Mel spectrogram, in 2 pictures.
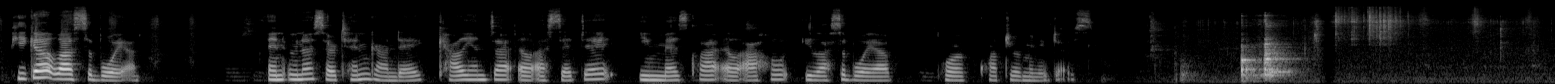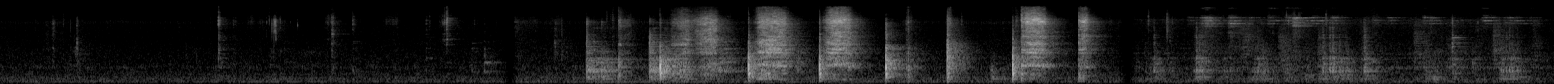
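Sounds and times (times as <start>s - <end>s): pans and utensils clinking: 12.4s - 13.1s, 21.4s - 22.4s, 27.0s - 31.0s
utensil scraping cutting board: 21.7s - 24.3s, 25.6s - 26.6s
loud rasping scrapes: 22.1s - 24.2s, 25.7s - 26.6s.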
